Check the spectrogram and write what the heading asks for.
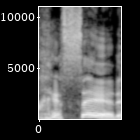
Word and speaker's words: chesed: It's pronounced chesed.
